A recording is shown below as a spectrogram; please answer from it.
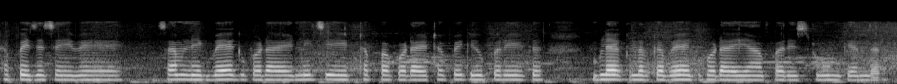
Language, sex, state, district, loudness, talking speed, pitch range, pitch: Hindi, female, Rajasthan, Bikaner, -17 LUFS, 200 wpm, 210-220 Hz, 215 Hz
